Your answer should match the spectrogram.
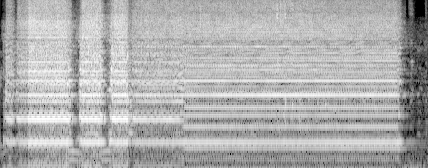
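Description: Loud horn sounding: three short blasts, then one long steady blast that cuts off abruptly.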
